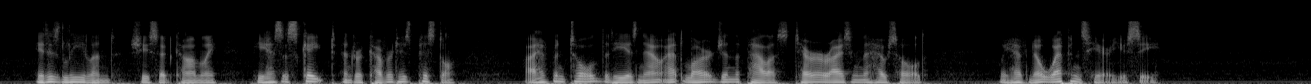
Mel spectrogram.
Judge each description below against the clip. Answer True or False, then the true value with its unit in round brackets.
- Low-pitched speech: True (100 Hz)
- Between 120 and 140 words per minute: False (165 wpm)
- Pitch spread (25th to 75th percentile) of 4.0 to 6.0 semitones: False (3.5 semitones)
